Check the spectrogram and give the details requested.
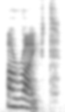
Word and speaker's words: arrive: you add s here arrived arrived arrive finishes again in E that you don't hear but you write it and what you need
